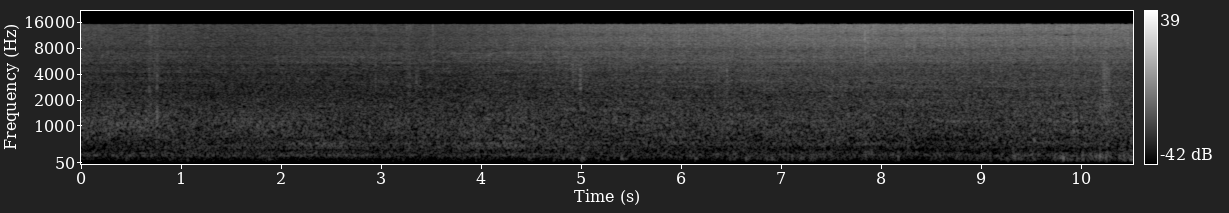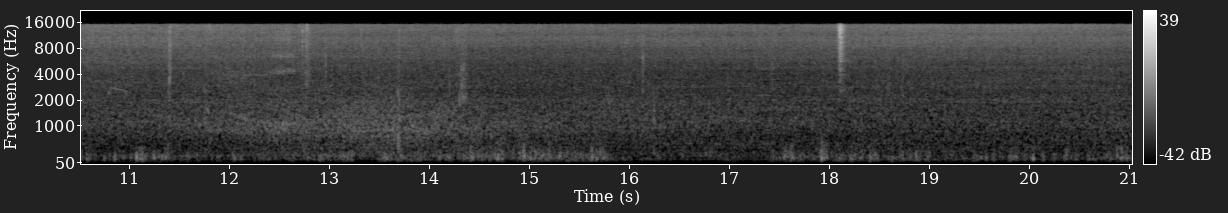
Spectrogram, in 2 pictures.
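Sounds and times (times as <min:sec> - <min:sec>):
steady background noise: 0:00.0 - 0:20.5
wind buffeting microphone: 0:09.2 - 0:16.4, 0:17.3 - 0:21.0.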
